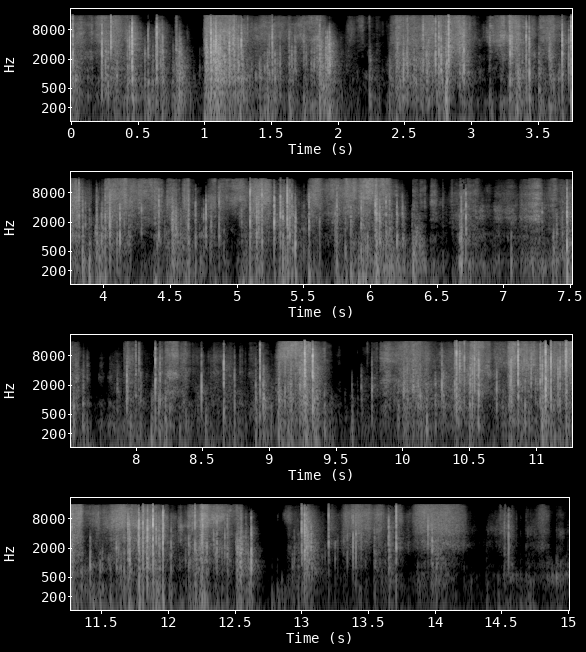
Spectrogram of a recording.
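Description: A flattened thin printed newspaper paper bag rests on a cutting mat while fingertips fold its bottom flaps and rub the creases flat. The clip is full of bright, dry paper crinkling, tearing-like rustles and short crunches in dense bursts with brief quiet gaps between them.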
